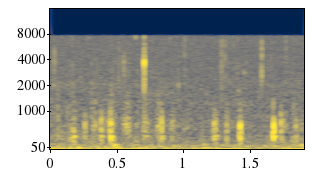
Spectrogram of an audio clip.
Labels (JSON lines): {"label": "biophony, knock croak", "recorder": "SoundTrap 300"}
